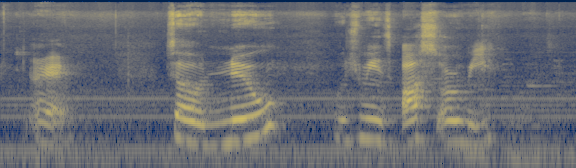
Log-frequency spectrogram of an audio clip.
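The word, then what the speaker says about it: nous: So new Okay. So new which means us or we. So the o u is a combination of u and then s is silent.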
